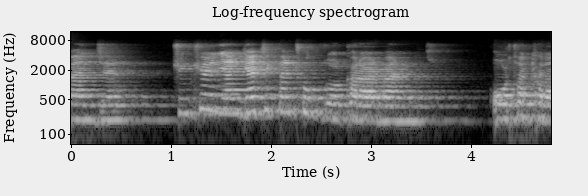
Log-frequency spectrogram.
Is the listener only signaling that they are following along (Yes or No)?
No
